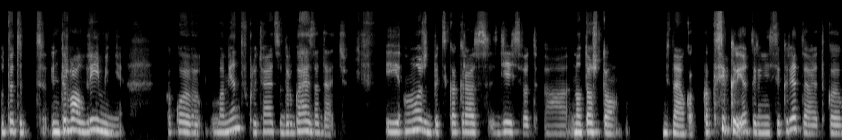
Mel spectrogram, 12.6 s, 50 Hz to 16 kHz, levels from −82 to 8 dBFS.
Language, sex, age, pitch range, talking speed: Russian, female, 20-39, 185-220 Hz, 145 wpm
